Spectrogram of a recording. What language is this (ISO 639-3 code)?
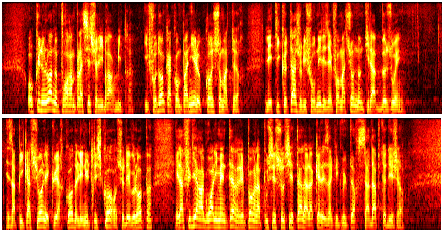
fra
